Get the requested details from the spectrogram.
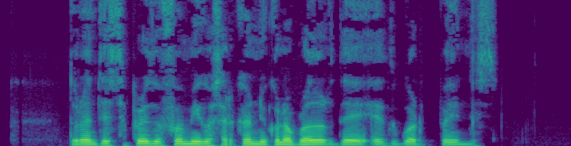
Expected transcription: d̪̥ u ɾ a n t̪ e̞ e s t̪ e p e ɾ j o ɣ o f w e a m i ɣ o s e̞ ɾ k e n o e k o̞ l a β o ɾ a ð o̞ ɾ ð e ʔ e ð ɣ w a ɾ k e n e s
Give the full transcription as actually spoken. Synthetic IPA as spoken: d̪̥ u ɾ a n t̪ e̞ e s t̪ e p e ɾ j o ð o f w e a m i ɣ o s e̞ ɾ k a n o i k o̞ l a β o ɾ a ð o̞ ɾ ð e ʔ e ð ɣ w a ɾ p e n e s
